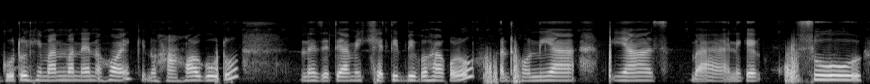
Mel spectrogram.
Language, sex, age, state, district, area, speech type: Assamese, female, 60+, Assam, Dibrugarh, rural, spontaneous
